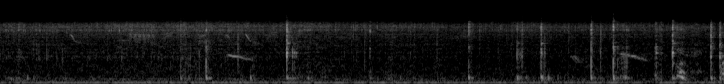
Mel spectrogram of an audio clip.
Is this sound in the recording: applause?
no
